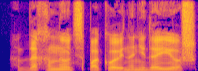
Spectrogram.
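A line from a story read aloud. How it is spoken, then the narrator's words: Grumbling. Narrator (Russian): пробурчал Дурнослав Кризимирович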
